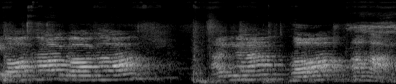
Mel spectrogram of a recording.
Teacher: अ से लेके क ख ग घ अंगना ह आहा, ये सब के सब कंठ से निकलते हैं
